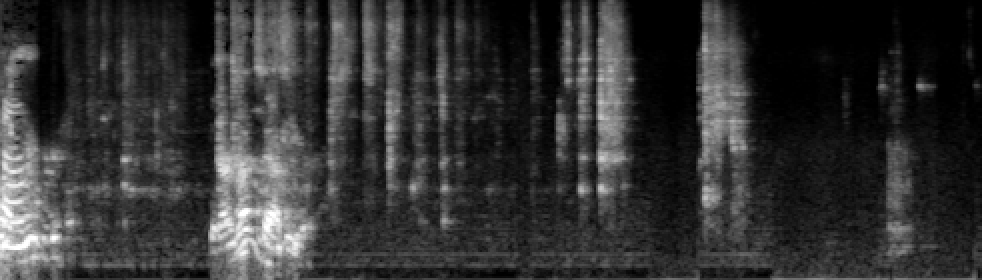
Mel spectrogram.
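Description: A spatula scrapes and stirs food in a frying pan.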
